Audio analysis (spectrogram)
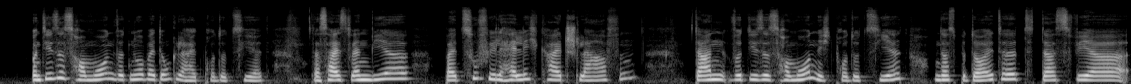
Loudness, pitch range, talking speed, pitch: -19 LUFS, 195-230 Hz, 150 wpm, 210 Hz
